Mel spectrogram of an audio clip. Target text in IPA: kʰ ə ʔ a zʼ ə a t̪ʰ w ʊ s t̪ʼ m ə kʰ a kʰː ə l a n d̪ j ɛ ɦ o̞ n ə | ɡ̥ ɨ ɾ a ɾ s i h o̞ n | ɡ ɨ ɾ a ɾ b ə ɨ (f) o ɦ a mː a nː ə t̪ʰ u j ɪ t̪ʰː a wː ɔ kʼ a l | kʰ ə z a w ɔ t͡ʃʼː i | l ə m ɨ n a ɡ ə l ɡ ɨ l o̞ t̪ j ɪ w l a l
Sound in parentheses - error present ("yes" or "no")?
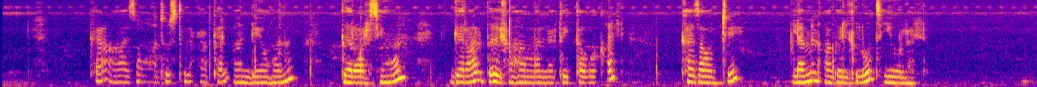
yes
